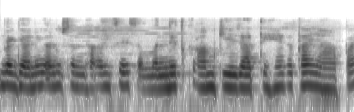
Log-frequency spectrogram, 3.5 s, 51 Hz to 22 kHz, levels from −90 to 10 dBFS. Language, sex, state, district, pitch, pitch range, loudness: Hindi, female, Uttar Pradesh, Jalaun, 205 Hz, 195-215 Hz, -18 LUFS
